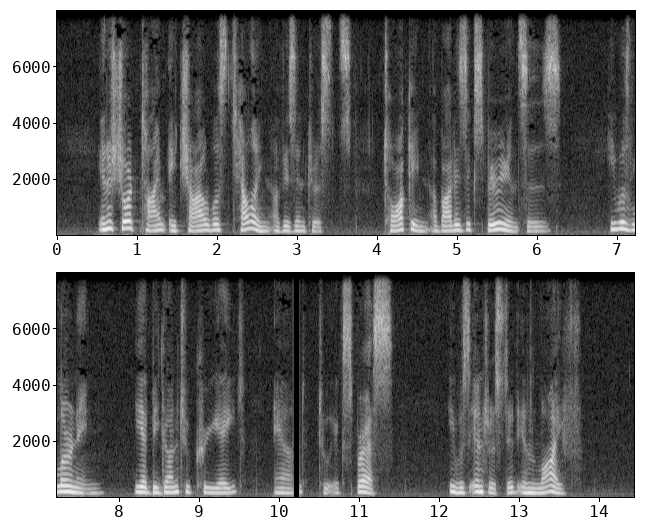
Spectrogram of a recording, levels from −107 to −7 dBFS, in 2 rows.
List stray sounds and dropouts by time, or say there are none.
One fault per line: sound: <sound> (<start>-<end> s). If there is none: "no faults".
sound: dropout (10.2-10.3 s)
